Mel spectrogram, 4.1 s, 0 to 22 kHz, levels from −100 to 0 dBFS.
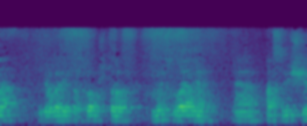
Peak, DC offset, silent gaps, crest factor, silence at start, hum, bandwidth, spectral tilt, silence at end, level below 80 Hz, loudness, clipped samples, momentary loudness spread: -20 dBFS; under 0.1%; none; 18 dB; 0 s; none; 10 kHz; -4 dB/octave; 0 s; -82 dBFS; -40 LUFS; under 0.1%; 13 LU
